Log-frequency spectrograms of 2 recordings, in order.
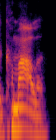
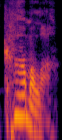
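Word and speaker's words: Kamala: kept telling me I would say Cala oh it's kamla it's KLA bitch stop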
